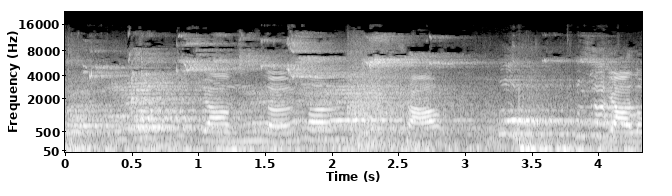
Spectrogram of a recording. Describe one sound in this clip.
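Basketball shoes squeak on a hardwood court in an echoing sports hall.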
